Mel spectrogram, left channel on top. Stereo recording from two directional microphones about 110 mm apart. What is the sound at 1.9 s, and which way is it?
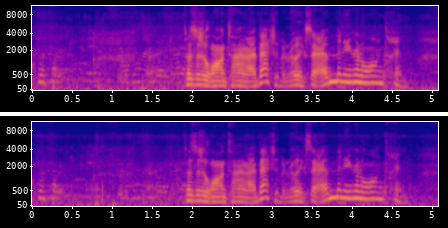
Speech, 10° right (ahead or behind).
